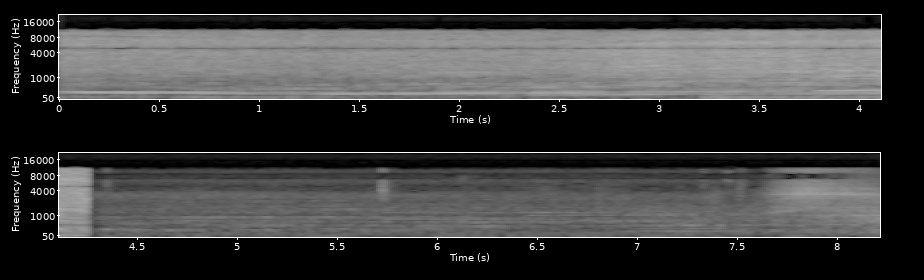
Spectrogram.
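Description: Ferrari race cars in a sim racing league event at a Spanish circuit, engines revving loudly with rising and falling harmonic pitch for about four seconds before cutting to a quieter, noisy track ambience with faint engine sounds.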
